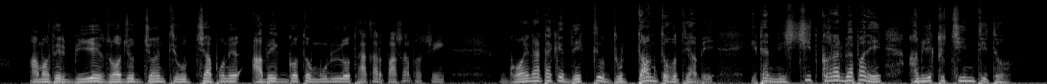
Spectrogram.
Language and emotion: Bengali, fearful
